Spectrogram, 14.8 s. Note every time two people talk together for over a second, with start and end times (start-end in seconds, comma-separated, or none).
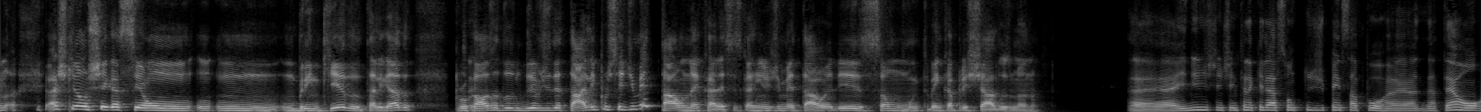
none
